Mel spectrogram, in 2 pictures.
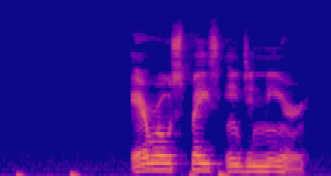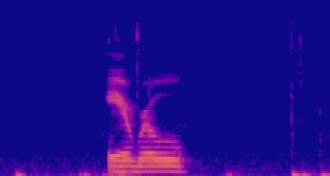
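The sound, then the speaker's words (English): Typing on a computer keyboard, with sparse, light key clicks in the gaps between two stretches of a person talking. “I'm trying to type it right now.”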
